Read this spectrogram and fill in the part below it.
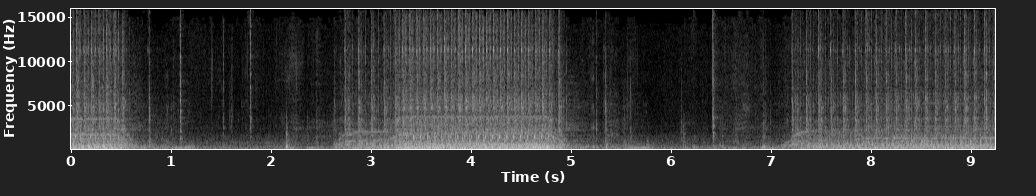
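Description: A sewing machine whirs in short bursts, stitching fabric.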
